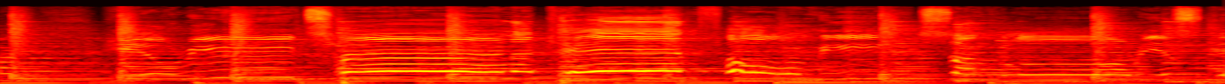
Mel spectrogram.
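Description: A man singing a gospel song with live band backing: long held notes with vibrato over steady drum strokes.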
